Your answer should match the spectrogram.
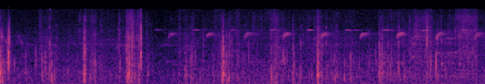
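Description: Footsteps of a person walking through grass and tilled soil, about two steps a second. From about two seconds in, a bird chirps in a high, evenly repeated series.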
